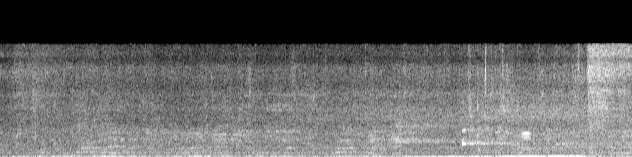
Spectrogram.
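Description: A car engine in the street, running steadily at first and then revving up, its pitch rising over the last two seconds as it gets louder. Voices of people on the sidewalk are heard underneath.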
